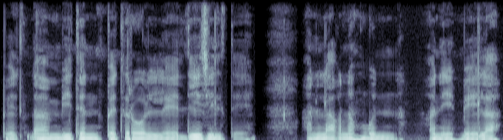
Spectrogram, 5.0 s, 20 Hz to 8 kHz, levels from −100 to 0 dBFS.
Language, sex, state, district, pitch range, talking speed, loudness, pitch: Mizo, male, Mizoram, Aizawl, 85-90 Hz, 145 wpm, -18 LUFS, 85 Hz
